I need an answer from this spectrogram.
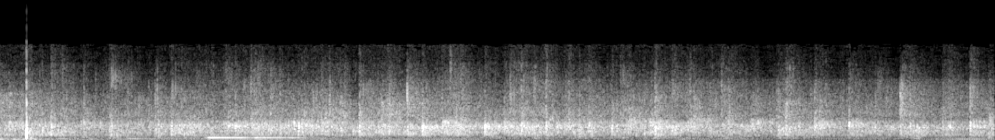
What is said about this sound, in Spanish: Amén y amén. Junte sus palmas. Dele fuerte el aplauso a Dios.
